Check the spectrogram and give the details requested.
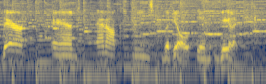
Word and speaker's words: anCnoc: the bottle we see anak and that's right we don't pronounce the C it's Gaelic and it means the hill because the Distillery the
